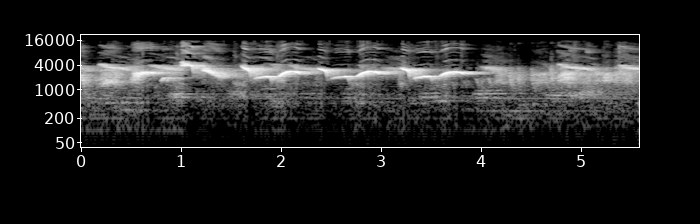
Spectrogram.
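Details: Caged Chinese hwamei singing loud, varied whistled phrases, each note sweeping down then up, delivered in quick, irregular bursts with short gaps between them.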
